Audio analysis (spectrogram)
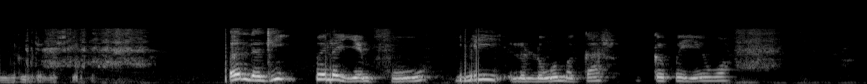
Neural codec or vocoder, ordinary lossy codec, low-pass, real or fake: vocoder, 44.1 kHz, 128 mel bands every 256 samples, BigVGAN v2; MP3, 48 kbps; 5.4 kHz; fake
